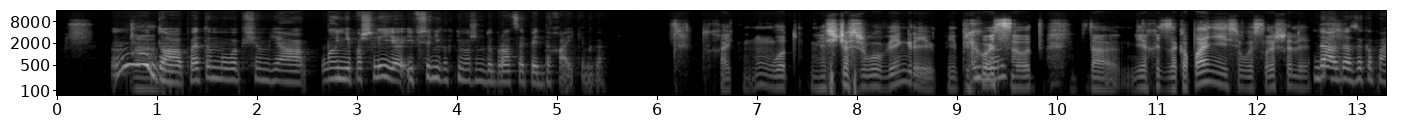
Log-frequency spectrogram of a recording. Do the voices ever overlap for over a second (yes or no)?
no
